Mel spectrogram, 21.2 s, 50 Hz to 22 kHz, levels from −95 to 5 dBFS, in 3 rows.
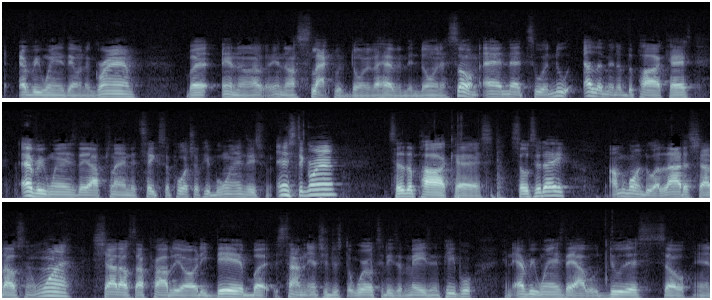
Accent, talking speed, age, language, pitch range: American, 230 wpm, 20-39, English, 100-135 Hz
